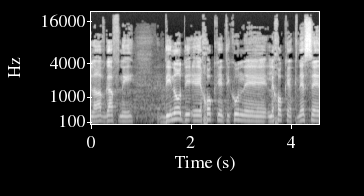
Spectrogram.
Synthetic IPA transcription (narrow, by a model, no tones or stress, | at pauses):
elaʁavɡafni | d̪inod̪χoket̪ikunleχo̞kehakne̞se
